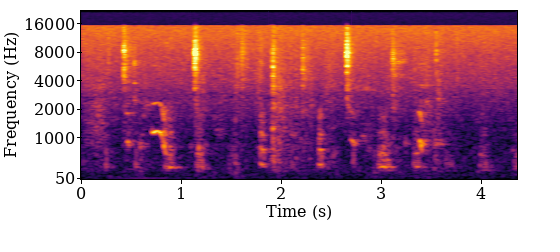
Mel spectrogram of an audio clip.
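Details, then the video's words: Small puppies of the dog Gryzia give thin, high squeaks and brief whines, some rising then falling in pitch, scattered irregularly over a few seconds with short gaps, against faint background rustling. "Małe pieski Gryzi"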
